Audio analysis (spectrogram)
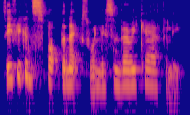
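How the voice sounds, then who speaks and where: A woman's voice: lowish voice, racing, darkish tone, slightly rough. A woman reading a picture book aloud expressively, like a teacher, with dramatic delivery and direct asides to young listeners. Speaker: children's story reader, teacher.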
